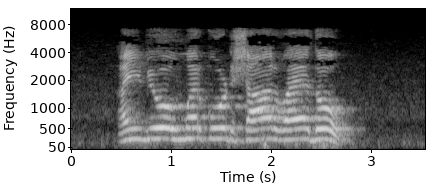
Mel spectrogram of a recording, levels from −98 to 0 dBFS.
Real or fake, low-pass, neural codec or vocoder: real; 7.2 kHz; none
